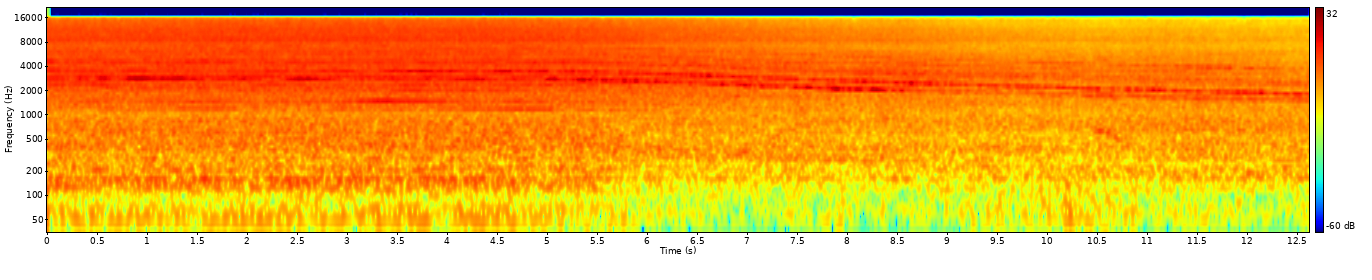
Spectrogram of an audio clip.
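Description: Westinghouse J34 turbojet running on a test stand: a loud rushing roar with a high whine on top. From about halfway through, the whine falls steadily in pitch and the noise eases slightly as the engine spools down.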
